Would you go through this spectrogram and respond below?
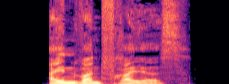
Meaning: strong/mixed nominative/accusative neuter singular of einwandfrei
- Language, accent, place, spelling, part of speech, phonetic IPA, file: German, Germany, Berlin, einwandfreies, adjective, [ˈaɪ̯nvantˌfʁaɪ̯əs], De-einwandfreies.ogg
